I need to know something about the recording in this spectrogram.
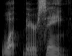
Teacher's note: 因为它是 t 结尾的字，所以我们会把 t 省略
